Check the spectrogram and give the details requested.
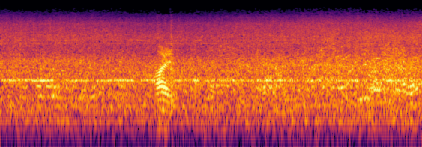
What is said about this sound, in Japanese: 今雑音が激しいですかね今のバス停で待ってる途中なのでかなりあのー、かなりちょっと雑音が入ってきもうお許しください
